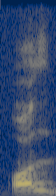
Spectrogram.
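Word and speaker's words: all: হবে না অল কারণ এর পরে যখন ডবল এল থাকবে তখন উচ্চারণ হবে অল এটা তোমরা মনে রাখবে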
